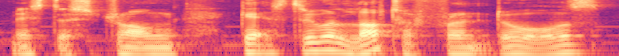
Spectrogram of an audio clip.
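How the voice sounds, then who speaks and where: A man's voice: on the low side, expressive, measured pace, soft background music. A man with a British accent reads a children's storybook aloud dramatically, putting questions to his young listeners. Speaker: storybook reader.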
